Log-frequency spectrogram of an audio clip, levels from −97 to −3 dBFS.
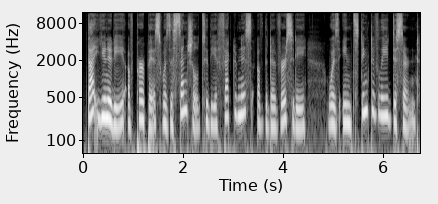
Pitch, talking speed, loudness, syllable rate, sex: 205 Hz, 135 wpm, -19 LUFS, 5.7 syllables/s, female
